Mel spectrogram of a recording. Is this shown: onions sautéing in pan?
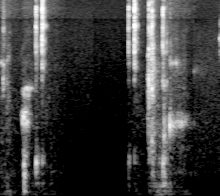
no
